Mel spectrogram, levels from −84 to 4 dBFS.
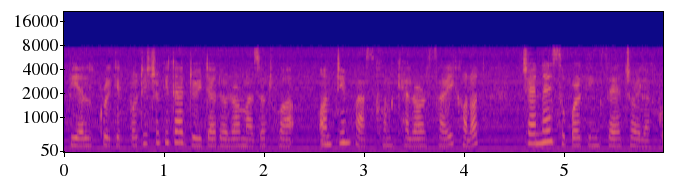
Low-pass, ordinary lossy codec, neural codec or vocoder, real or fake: none; none; none; real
